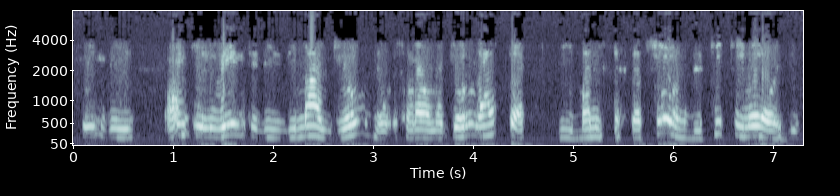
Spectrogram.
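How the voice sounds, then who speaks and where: A middle-aged woman speaking haltingly as an association representative in a live radio interview over a poor phone line. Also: mid-range voice, breathy edge, dry recording. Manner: halting, repeats words. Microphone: phone call. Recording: muffled phone line, hard to hear.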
